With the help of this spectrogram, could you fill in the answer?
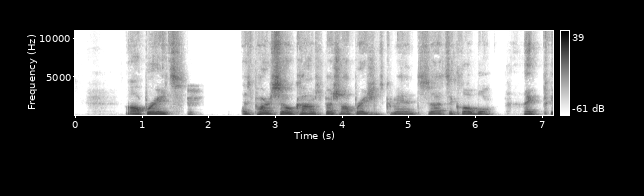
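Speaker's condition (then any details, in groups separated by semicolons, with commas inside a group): Traumatic brain injury; accident after combat flight; 8 years since injury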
